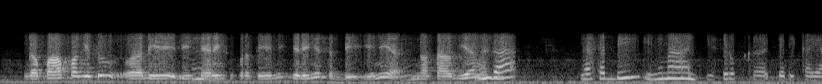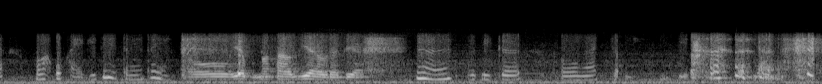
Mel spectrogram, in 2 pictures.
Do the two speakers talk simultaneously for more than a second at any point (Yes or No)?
No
